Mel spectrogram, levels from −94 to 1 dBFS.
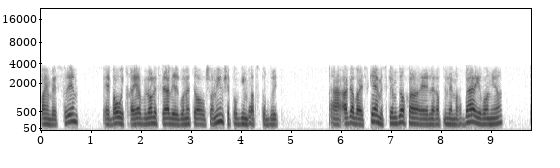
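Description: Speech with tandem speech coding throughout: it sounds rough, muffled and warbly, which points to roughly three low-rate speech codecs in a row, each re-coding the last one's decoded output. A spectrogram shows nothing above 3.6 kHz, with smeared, blotchy harmonics.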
